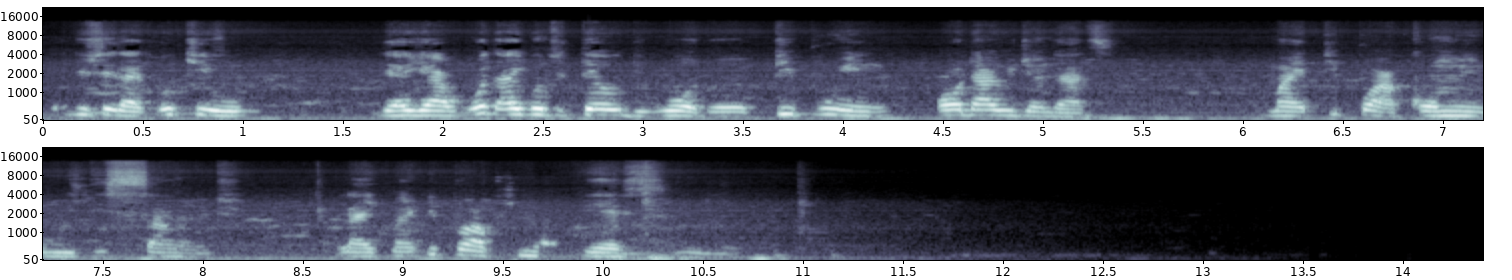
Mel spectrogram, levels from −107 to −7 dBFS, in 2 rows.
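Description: No technical faults are audible.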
